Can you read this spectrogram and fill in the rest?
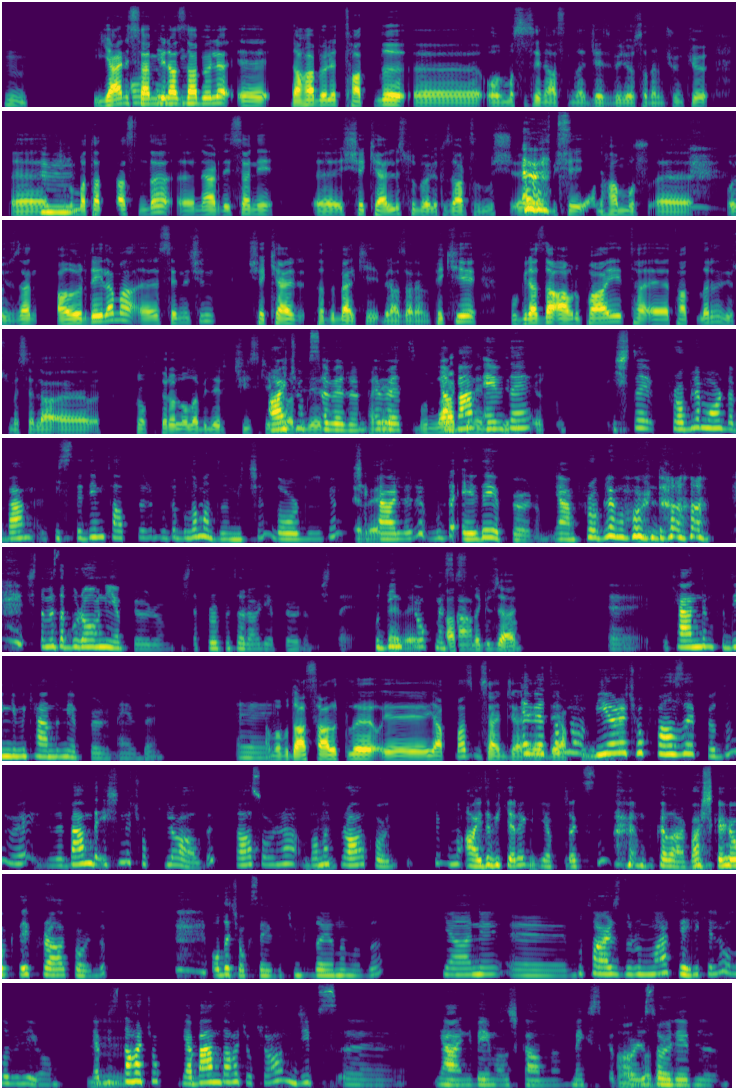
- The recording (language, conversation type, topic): Turkish, podcast, Abur cuburla başa çıkmak için hangi stratejiler senin için işe yaradı?
- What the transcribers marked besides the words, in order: laughing while speaking: "Evet"; laughing while speaking: "orada"; chuckle; unintelligible speech; chuckle; laughing while speaking: "başka yok"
